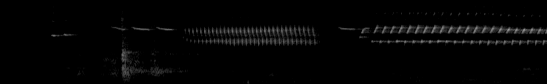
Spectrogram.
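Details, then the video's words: Canary in breeding condition calling the female: thin high whistles and a brief sputter, then a sustained harsh buzzy note, then a long bright rolling trill of rapid repeated pulses. "KANARINA GARDALINA CANING CANARY | CANZONE DEI CANARINI"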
